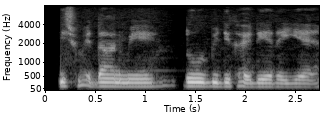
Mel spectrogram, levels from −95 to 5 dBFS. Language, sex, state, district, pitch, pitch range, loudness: Rajasthani, male, Rajasthan, Churu, 135 Hz, 125-140 Hz, -24 LUFS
